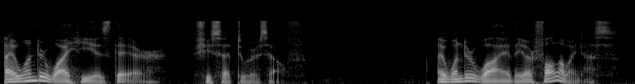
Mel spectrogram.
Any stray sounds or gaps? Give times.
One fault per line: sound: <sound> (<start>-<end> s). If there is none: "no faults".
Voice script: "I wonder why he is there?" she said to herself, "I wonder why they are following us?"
no faults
